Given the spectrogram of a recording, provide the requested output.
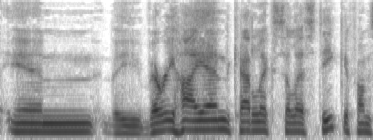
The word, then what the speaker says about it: Celestiq: to be available in the very highend cadal celesti if I'm saying that right yeah you said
